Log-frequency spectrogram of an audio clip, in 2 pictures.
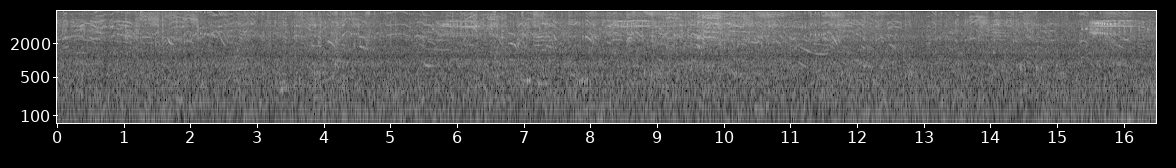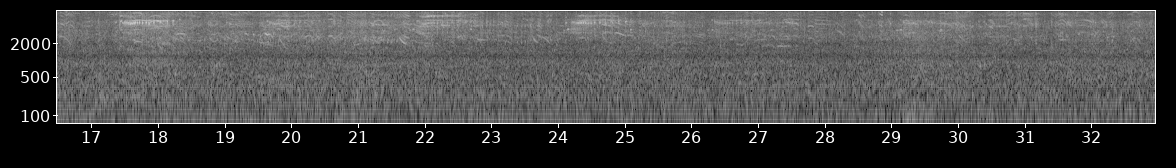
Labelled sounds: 0.0	1.2	Pacific white-sided dolphin, 2.3 to 5.3 kHz
2.1	2.6	Pacific white-sided dolphin, 2.8 to 7.1 kHz
4.9	6.4	Pacific white-sided dolphin, 1.5 to 7.6 kHz
8.2	9.4	Pacific white-sided dolphin, 4.0 to 6.1 kHz
9.7	10.6	Pacific white-sided dolphin, 2.0 to 6.2 kHz
11.0	12.0	Pacific white-sided dolphin, 1.2 to 5.5 kHz
15.5	16.2	Pacific white-sided dolphin, 2.9 to 5.3 kHz
17.5	18.8	Pacific white-sided dolphin, 4.0 to 7.6 kHz
20.0	20.3	Pacific white-sided dolphin, 5.2 to 6.5 kHz
21.2	22.6	Pacific white-sided dolphin, 2.0 to 7.0 kHz
23.5	25.2	Pacific white-sided dolphin, 2.8 to 8.0 kHz
25.6	26.9	Pacific white-sided dolphin, 4.6 to 7.6 kHz
27.4	28.1	Pacific white-sided dolphin, 4.3 to 5.4 kHz
29.7	30.0	Pacific white-sided dolphin, 4.2 to 4.8 kHz
30.5	31.2	Pacific white-sided dolphin, 3.8 to 7.3 kHz
31.8	32.1	Pacific white-sided dolphin, 4.9 to 5.4 kHz

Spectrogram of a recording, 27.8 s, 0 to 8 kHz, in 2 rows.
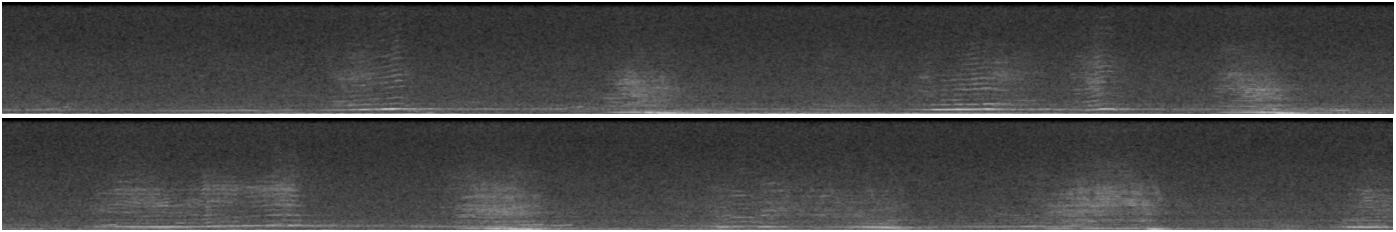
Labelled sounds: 3.4	4.1	humpback whale, 2.4 to 2.9 kHz
6.0	6.5	humpback whale, 1.1 to 2.4 kHz
9.4	10.4	humpback whale, 0.83 to 2.7 kHz
12.2	12.8	humpback whale, 1.2 to 3.0 kHz
14.9	15.4	humpback whale, 1.7 to 3.0 kHz
15.9	16.7	humpback whale, 2.3 to 3.3 kHz
18.5	19.1	humpback whale, 1.1 to 2.6 kHz
21.2	21.5	humpback whale, 0.86 to 2.5 kHz
22.0	22.2	humpback whale, 0.99 to 1.2 kHz
24.6	25.4	humpback whale, 1.7 to 2.3 kHz

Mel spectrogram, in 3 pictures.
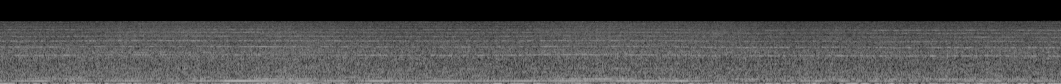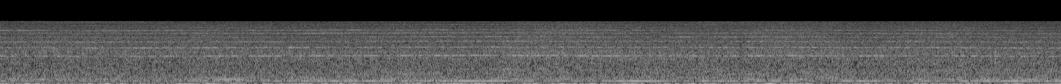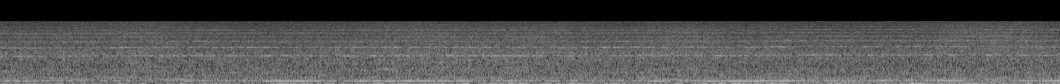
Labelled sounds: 11.3	12.7	vessel noise, 4.1 to 5.6 kHz

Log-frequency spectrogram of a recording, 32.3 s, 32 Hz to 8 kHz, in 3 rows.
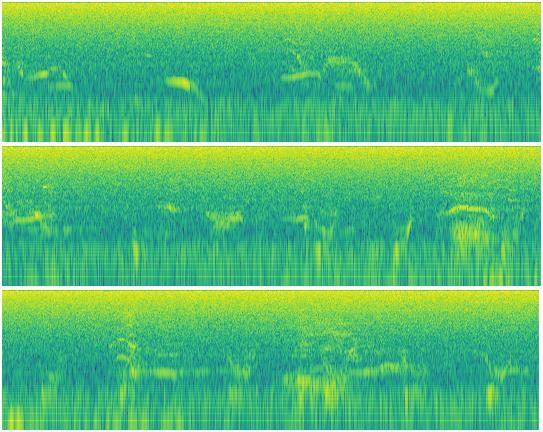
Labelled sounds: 6.5	6.9	humpback whale, 0.80 to 0.93 kHz
23.9	24.3	humpback whale, 0.80 to 1.2 kHz
28.3	28.5	humpback whale, 2.0 to 2.2 kHz

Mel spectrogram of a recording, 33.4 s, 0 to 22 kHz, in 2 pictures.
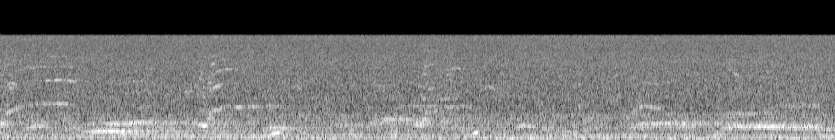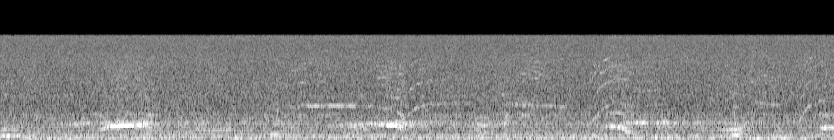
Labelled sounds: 0.1	1.4	humpback whale, 0.80 to 4.2 kHz
4.2	4.7	humpback whale, 0.80 to 2.9 kHz
9.6	10.0	humpback whale, 1.5 to 1.8 kHz
13.0	13.2	humpback whale, 0.86 to 0.99 kHz
22.7	23.6	humpback whale, 0.90 to 1.1 kHz
24.2	24.5	humpback whale, 2.0 to 2.3 kHz
28.7	29.3	humpback whale, 0.80 to 2.2 kHz

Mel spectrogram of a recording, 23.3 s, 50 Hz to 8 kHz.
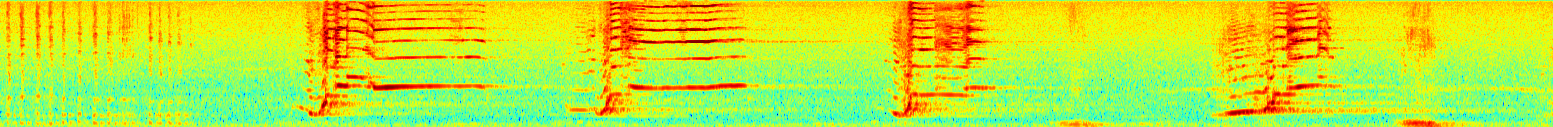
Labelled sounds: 4.8	7.3	humpback whale, 0.80 to 8.0 kHz
8.6	11.2	humpback whale, 0.80 to 8.0 kHz
13.4	14.9	humpback whale, 0.80 to 8.0 kHz
18.3	20.2	humpback whale, 0.80 to 8.0 kHz

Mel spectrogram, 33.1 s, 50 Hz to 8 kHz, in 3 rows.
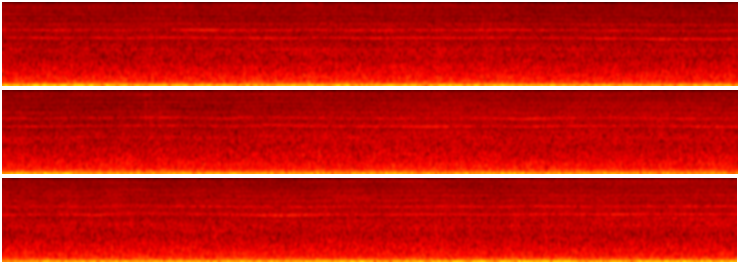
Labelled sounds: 9.4	11.0	vessel noise, 2.0 to 3.5 kHz
14.8	15.6	vessel noise, 1.5 to 3.0 kHz
18.6	19.3	vessel noise, 2.1 to 3.5 kHz
25.9	26.7	vessel noise, 1.7 to 3.6 kHz

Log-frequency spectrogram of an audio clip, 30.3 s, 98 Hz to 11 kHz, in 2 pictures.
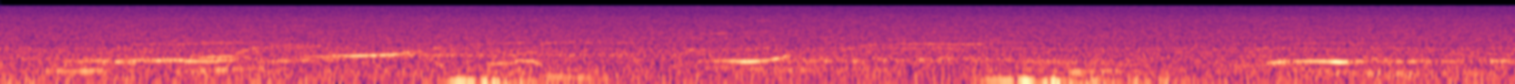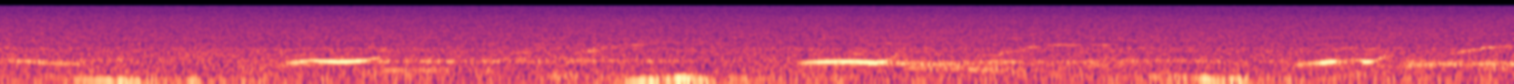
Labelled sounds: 2.7	3.2	humpback whale, 0.80 to 0.90 kHz
9.0	9.2	humpback whale, 0.90 to 0.99 kHz
25.6	26.0	humpback whale, 0.80 to 0.93 kHz
30.0	30.2	humpback whale, 0.80 to 0.90 kHz

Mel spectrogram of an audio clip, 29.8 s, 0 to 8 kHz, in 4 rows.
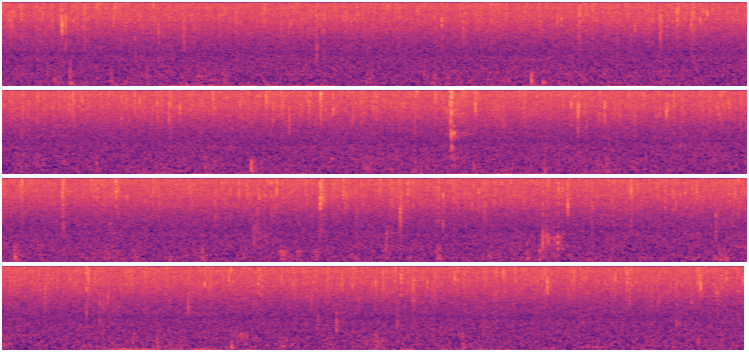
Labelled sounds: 11.9	12.1	click-like sound, 1.3 to 1.9 kHz

